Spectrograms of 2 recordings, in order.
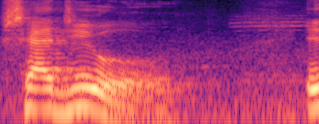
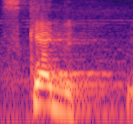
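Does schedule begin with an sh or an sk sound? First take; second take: sh; sk. First: It begins with an sh sound. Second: It begins with an sk sound. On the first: "इसका British pronunciation है शेड्यूल" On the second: "इसका American pronunciation होता है स्केड्यूल"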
